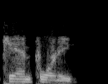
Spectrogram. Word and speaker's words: Gianforte: So the Americanization of it is Gianforte, which is what the easiest thing, Gianforte. – Gianforte. – The original Italian is Gianforte, which is too hard for anybody.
